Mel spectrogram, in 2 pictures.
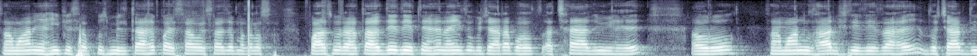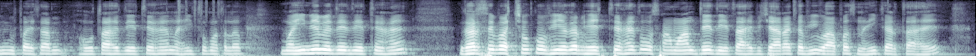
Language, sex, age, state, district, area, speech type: Hindi, male, 30-45, Uttar Pradesh, Prayagraj, rural, spontaneous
